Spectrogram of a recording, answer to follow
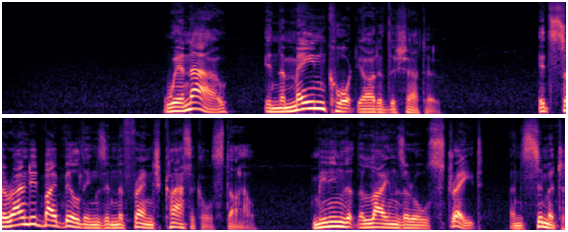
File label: audioguide en enfant; modave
